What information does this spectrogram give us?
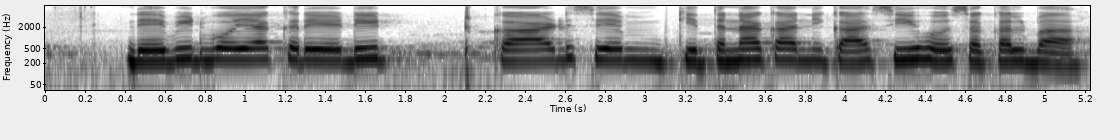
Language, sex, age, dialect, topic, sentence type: Magahi, female, 46-50, Southern, banking, question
